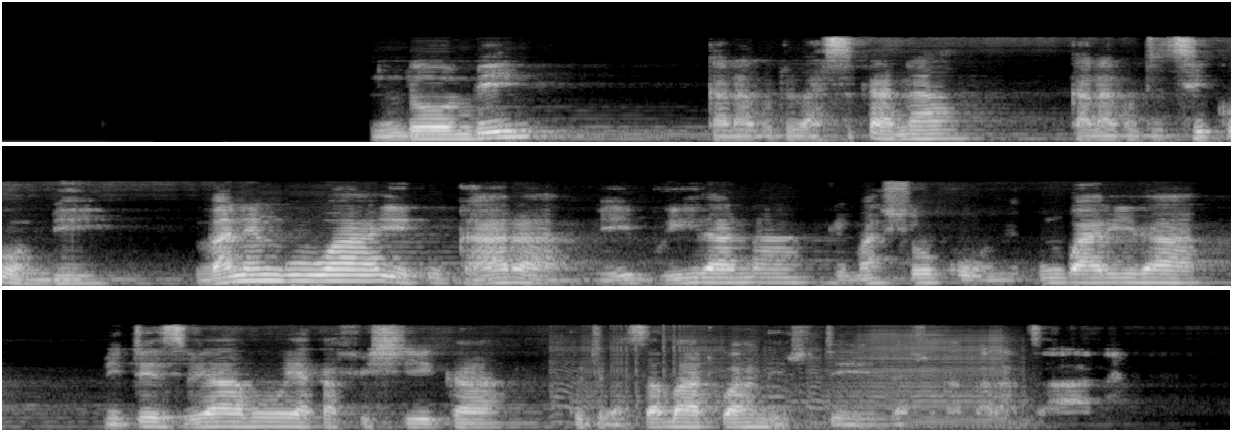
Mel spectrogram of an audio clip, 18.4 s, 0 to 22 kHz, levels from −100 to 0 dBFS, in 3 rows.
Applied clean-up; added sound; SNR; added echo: neural separator model SepFormer DNS4.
